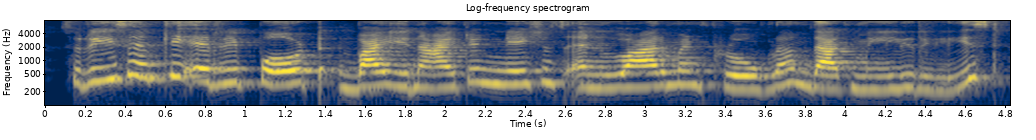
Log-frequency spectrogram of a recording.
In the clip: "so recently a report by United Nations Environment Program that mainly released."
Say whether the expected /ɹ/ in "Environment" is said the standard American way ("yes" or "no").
no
